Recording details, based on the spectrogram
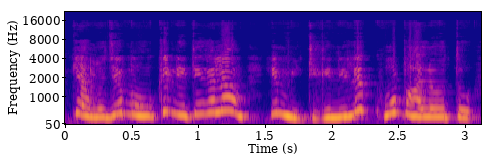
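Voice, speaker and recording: A woman's voice: very high-pitched, lively intonation, quick pace. A woman voicing a fretful, chatty young schoolchild doll in a children's puppet cartoon. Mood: worried. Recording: dull lo-fi sound.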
